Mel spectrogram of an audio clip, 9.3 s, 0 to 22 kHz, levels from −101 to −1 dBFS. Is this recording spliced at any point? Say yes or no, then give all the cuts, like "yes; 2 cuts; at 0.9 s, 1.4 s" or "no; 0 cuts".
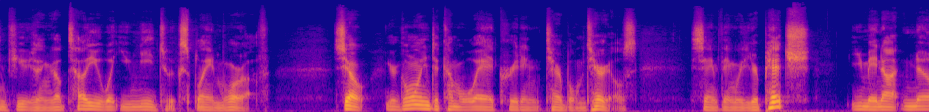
yes; 1 cut; at 3.8 s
